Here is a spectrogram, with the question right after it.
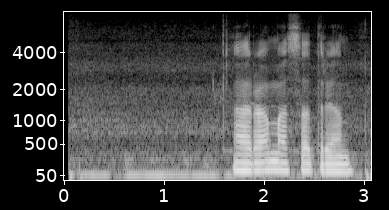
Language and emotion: Russian, neutral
